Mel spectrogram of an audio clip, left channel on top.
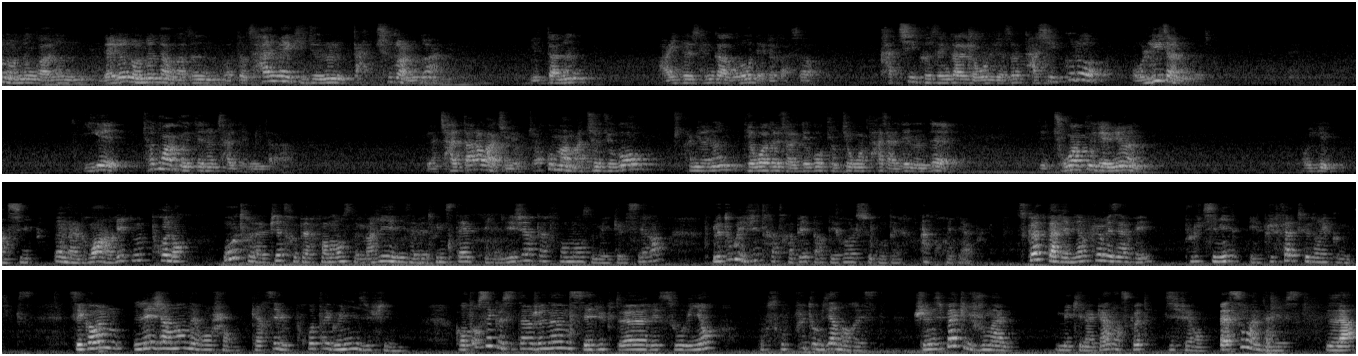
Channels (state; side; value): different; both; correlation -0.01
